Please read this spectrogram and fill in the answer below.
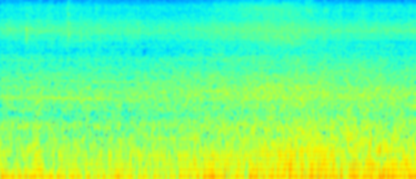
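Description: Motorcycle being ridden along a road, heard from the rider's seat: a steady low rumble of engine and wind noise.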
